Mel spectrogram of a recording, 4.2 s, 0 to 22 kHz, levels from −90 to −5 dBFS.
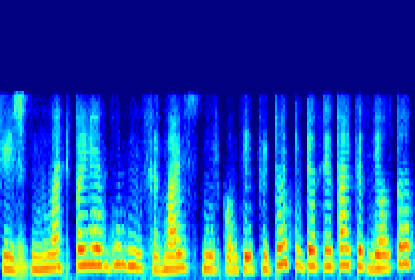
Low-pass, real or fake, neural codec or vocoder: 5.4 kHz; fake; codec, 16 kHz, 0.5 kbps, FreqCodec, smaller model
